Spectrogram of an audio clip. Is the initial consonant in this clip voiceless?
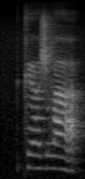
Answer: yes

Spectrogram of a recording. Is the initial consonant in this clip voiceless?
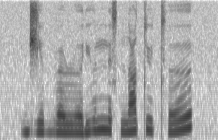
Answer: no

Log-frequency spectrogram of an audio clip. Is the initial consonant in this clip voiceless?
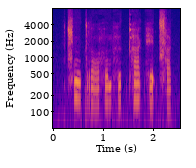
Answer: yes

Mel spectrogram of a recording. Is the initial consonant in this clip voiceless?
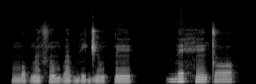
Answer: no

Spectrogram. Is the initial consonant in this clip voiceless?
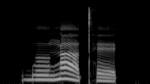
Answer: no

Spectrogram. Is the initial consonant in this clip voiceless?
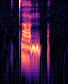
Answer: yes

